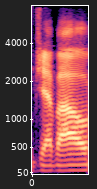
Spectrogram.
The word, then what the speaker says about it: JaVale: Like, how do you pronounce his name? JaVale McGee.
